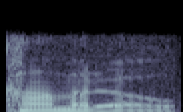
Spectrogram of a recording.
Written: comedo

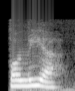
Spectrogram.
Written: folia

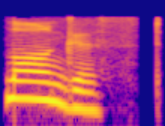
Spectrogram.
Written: longest

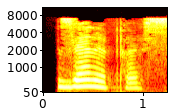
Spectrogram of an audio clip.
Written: xenopus

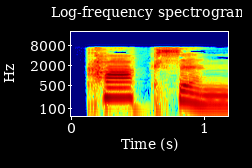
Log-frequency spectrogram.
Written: cockswain

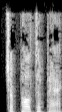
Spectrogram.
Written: Chapultepec

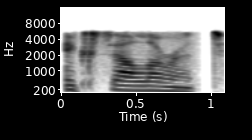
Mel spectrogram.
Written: accelerant

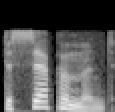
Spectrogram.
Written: dissepiment

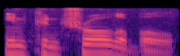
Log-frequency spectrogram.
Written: incontrollable

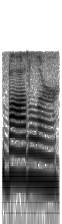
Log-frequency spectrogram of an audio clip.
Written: bottler

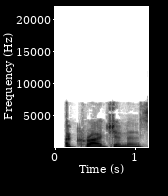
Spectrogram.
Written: acrogynous

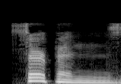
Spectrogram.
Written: serpens

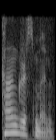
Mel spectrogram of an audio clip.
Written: congressman

